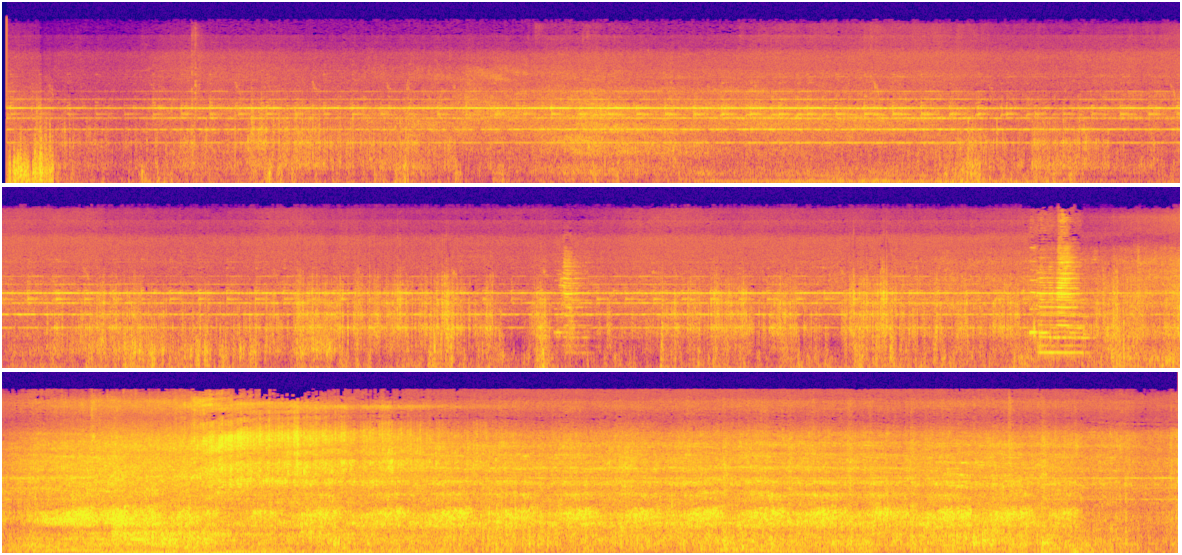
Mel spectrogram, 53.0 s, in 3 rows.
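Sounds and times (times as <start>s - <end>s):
level crossing bells ringing: 0.1s - 35.4s
locomotive engines and wheels: 0.1s - 52.9s
locomotive horn blast: 26.0s - 26.6s, 33.1s - 34.3s.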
